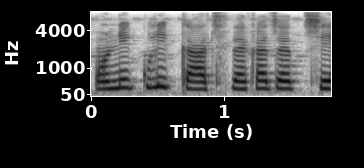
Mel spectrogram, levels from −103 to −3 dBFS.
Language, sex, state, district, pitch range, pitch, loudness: Bengali, female, West Bengal, Alipurduar, 265-295 Hz, 275 Hz, -15 LUFS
